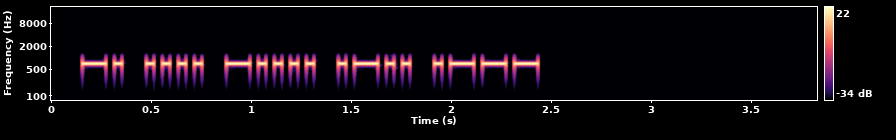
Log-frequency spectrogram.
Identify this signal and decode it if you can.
Morse code, heard as a keyed tone, about 36 wpm, 700 Hz. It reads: NH6LJ
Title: Speed Racing - USA 2x2 Call Signs 30wpm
